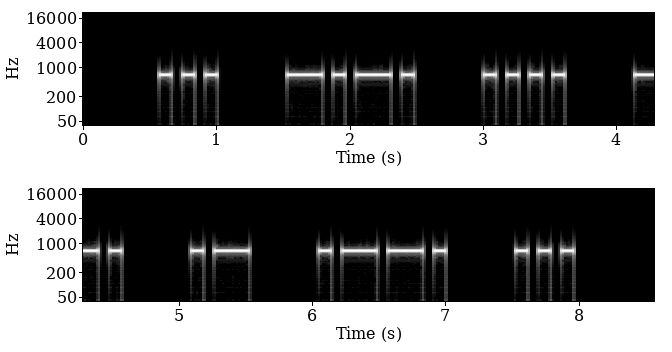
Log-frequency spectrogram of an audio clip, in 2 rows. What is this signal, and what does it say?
Morse code, heard as a keyed tone, about 14 wpm, spaced as for 10 wpm, 680 Hz. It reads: SCHNAPS
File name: Morsekurs / Witze / Witz 23 Januar 2024 50 F70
